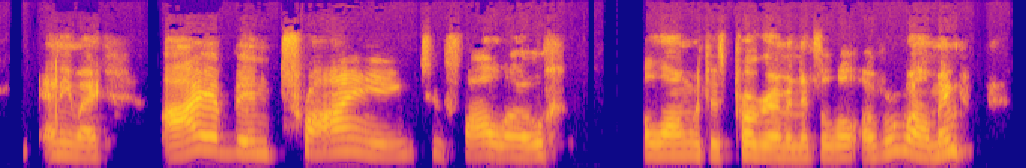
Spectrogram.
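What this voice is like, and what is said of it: Congested voice from a cold. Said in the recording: “I have a cold, so I'm hard to hear”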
